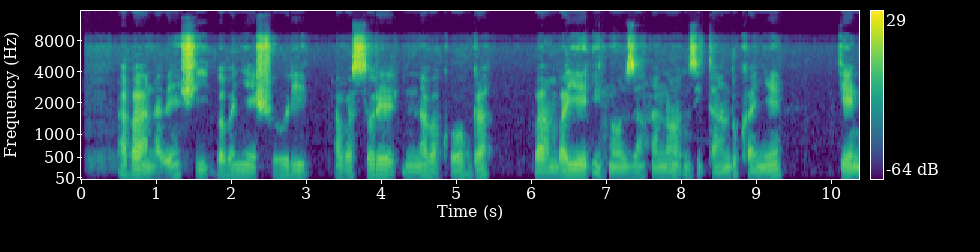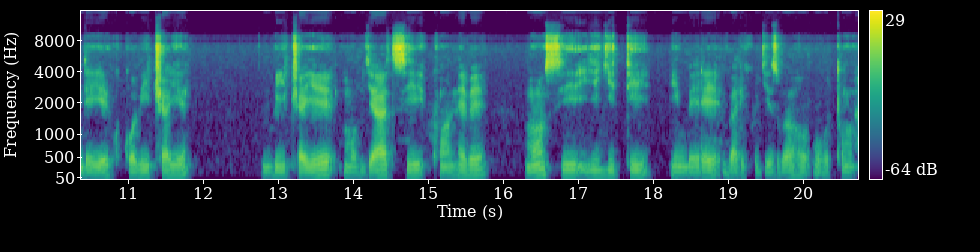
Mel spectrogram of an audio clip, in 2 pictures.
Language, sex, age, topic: Kinyarwanda, male, 18-24, education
